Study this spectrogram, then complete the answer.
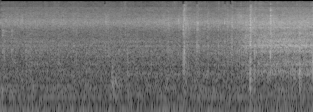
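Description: Minced garlic sizzles in a pan while meat sauce is being made, a soft steady frying hiss that holds at low level and swells slightly toward the end.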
